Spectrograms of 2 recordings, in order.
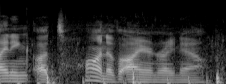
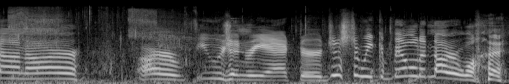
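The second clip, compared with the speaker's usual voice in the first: high, quavering grandpa voice; doddering old-timer rambling on; very old man; 10 semitones higher, 3 dB louder than usual. Pretend. Old-timer reminiscing in Minecraft.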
